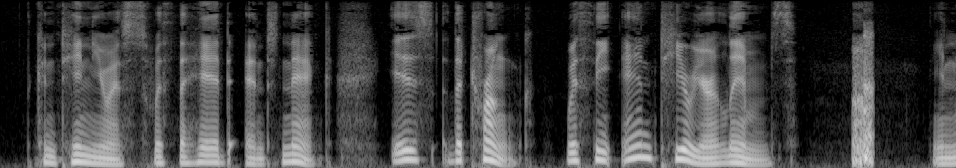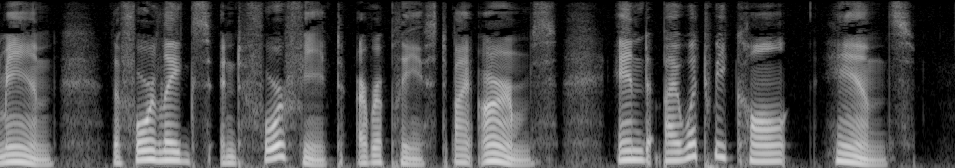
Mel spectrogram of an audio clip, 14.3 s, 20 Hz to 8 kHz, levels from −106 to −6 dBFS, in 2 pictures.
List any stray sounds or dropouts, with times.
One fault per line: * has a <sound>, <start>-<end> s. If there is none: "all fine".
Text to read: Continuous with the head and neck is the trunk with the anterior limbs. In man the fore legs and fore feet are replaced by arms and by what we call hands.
* has a laugh, 6.4-6.6 s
